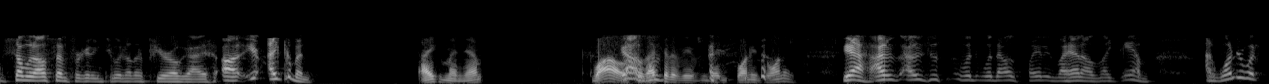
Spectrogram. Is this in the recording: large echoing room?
no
